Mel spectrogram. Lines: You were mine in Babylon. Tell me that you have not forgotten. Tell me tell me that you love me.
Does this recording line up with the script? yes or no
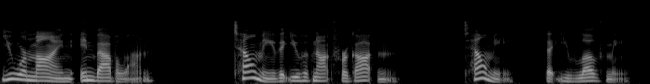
no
